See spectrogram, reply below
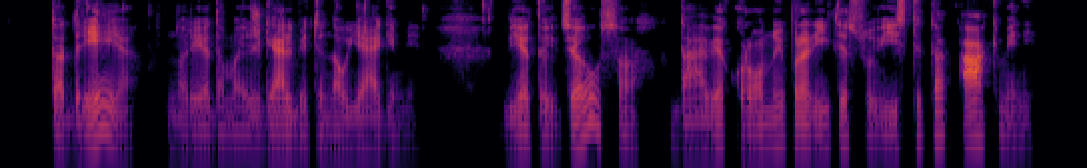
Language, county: Lithuanian, Klaipėda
